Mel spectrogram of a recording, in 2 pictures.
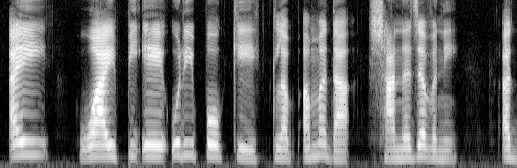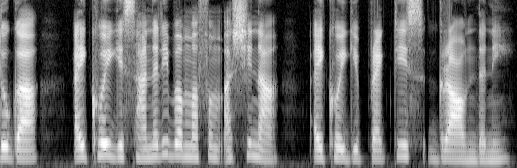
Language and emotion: Manipuri, neutral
